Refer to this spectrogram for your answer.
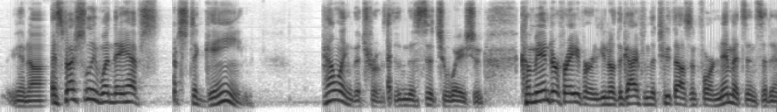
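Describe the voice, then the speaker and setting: This man's voice shows vocal fry and very wide pitch swings. He talks at a moderate pace. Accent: American. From US, grew up in a trailer park. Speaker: former Marine and defense writer. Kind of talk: casual chat.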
